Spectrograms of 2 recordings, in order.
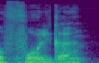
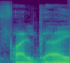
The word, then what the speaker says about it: фольга: например, слово «фольга». Так не говорили уже тогда, когда словарь вышел, но люди должны были говорить, дикторы должны были говорить «фольга», потому что в этом словаре именно так зарегистрировано ударение в этом слове, хотя, конечно, мы все говорим «фольга», и только так это уже на протяжении...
